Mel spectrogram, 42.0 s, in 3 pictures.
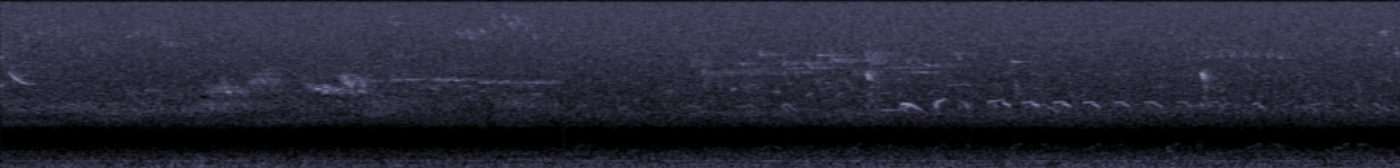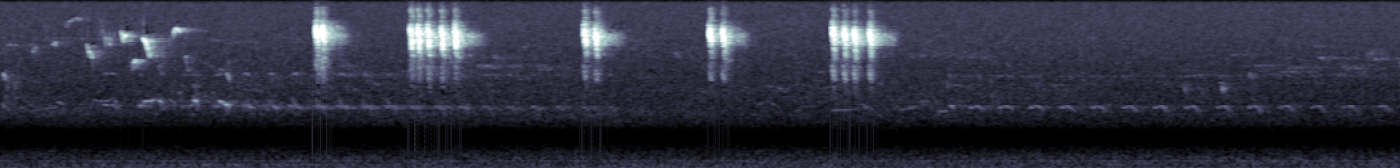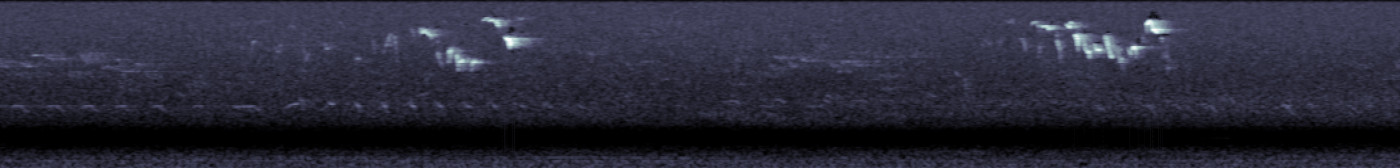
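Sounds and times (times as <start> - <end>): faint distant birdsong: 0.0 - 42.0
songbird sharp high calls: 14.6 - 20.3, 21.1 - 21.5, 22.3 - 29.7.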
